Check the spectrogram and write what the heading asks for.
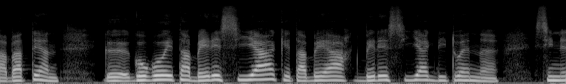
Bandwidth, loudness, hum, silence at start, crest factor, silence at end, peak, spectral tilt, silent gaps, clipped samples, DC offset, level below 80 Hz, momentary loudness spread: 13.5 kHz; -21 LUFS; none; 0 s; 14 dB; 0 s; -8 dBFS; -7.5 dB/octave; none; under 0.1%; under 0.1%; -46 dBFS; 8 LU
